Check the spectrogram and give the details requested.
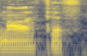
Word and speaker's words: Malekith: Yeah, it is pronounced Malekith.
